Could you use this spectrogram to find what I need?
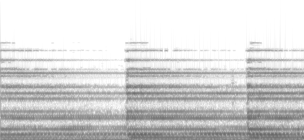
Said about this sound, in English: The chimes! The witching hour is nigh! Run, Cinderella! Heavens, I must fly!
